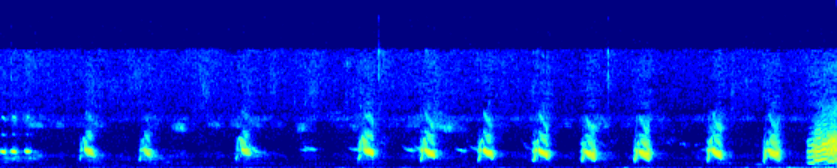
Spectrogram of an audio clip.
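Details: Bush quail giving a call used for hunting: a repeated clipped note, sharp and slightly downslurred, sounded about every half second, ending in a loud harsh burst.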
